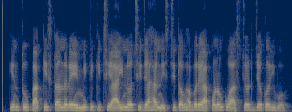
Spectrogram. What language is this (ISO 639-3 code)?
ori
